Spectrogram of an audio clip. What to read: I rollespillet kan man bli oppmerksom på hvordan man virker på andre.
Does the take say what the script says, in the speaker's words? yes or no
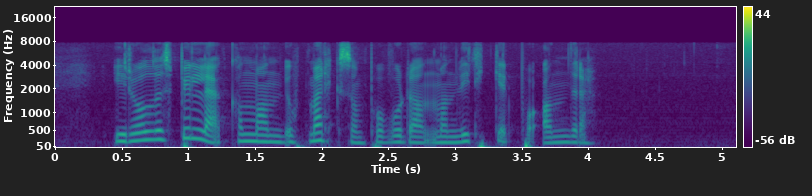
no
